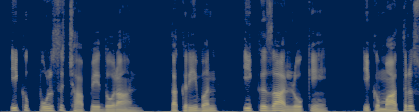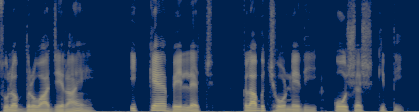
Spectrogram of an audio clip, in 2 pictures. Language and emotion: Dogri, neutral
